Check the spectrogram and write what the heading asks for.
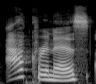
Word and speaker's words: Akranes: I am in Akranes, Iceland.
